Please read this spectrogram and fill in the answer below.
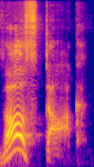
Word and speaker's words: Vostok: You can say it like a Russian accent, Vostok.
